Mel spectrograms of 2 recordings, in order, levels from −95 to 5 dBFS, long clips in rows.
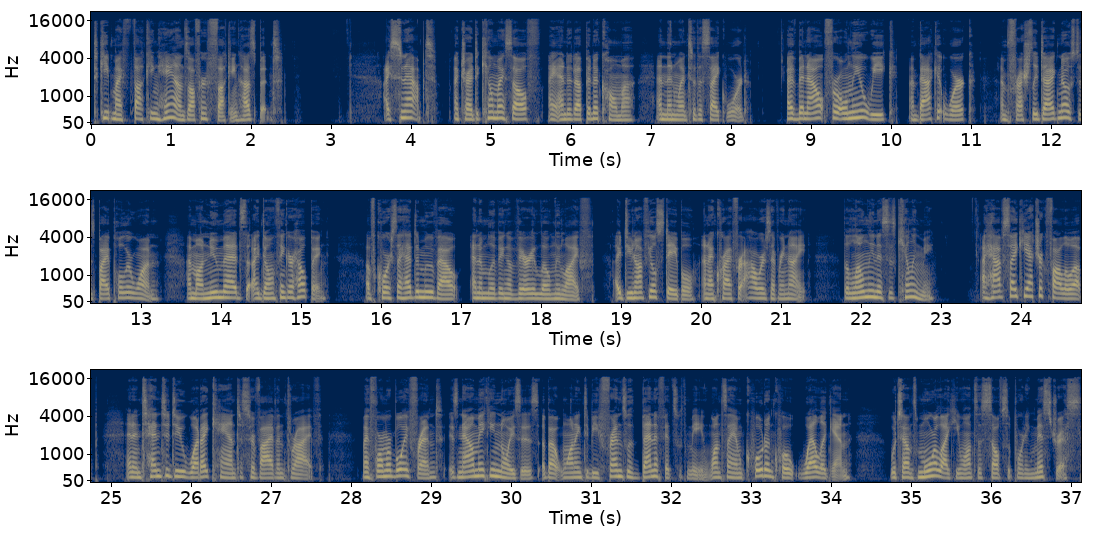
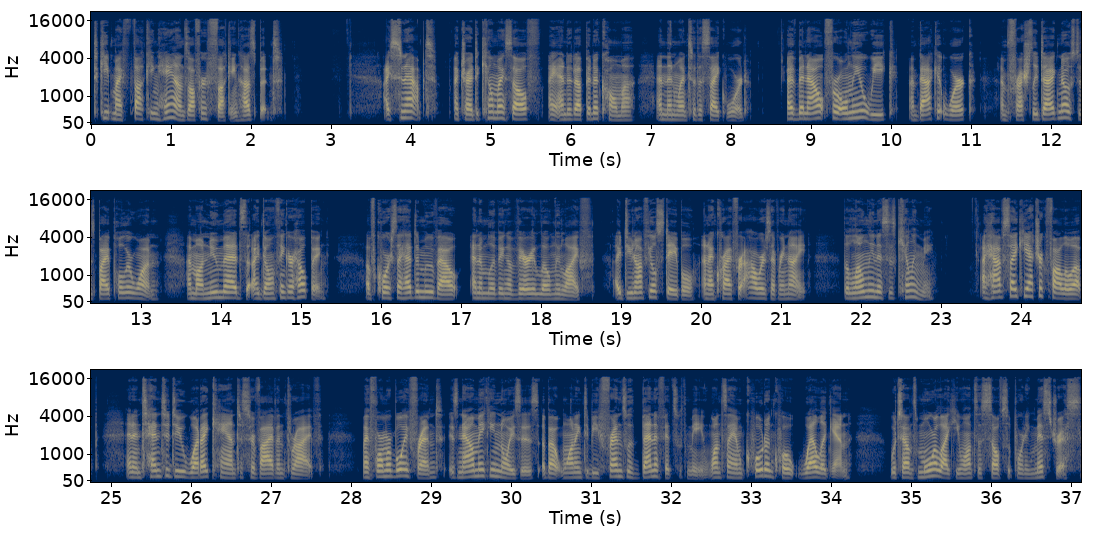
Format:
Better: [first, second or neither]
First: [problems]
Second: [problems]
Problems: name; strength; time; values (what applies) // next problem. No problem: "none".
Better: first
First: none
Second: thin; very; fading below 500 Hz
